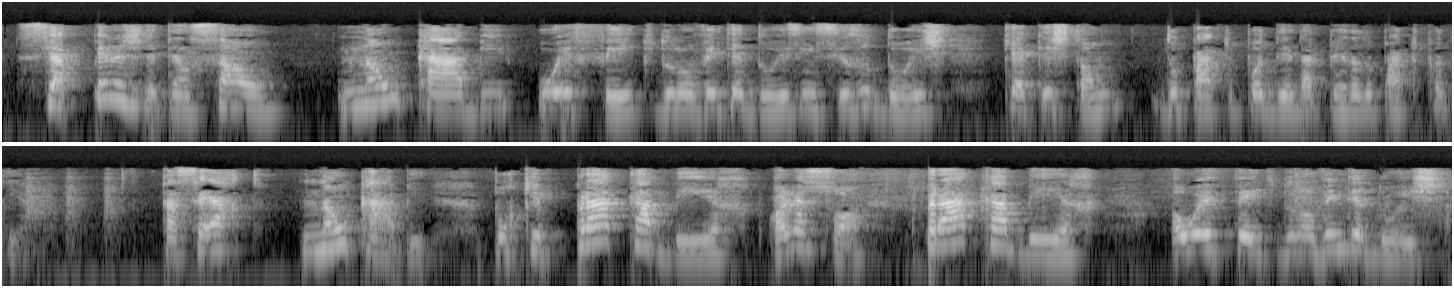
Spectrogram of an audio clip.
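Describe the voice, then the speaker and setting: A woman teaching law in a casual live-streamed exam review, checking in with viewers often and chatting warmly between points. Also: fairly high pitch. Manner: chatty, warm asides to viewers, frequent "tá?" checks. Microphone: phone live stream.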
